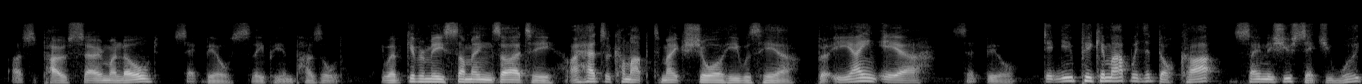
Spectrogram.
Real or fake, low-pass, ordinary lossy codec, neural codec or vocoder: fake; 7.2 kHz; Opus, 32 kbps; codec, 16 kHz, 0.5 kbps, X-Codec, HuBERT features, trained on LibriSpeech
